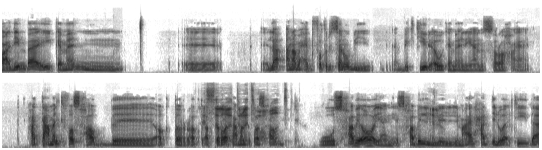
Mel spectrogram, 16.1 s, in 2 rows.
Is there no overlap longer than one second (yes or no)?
no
